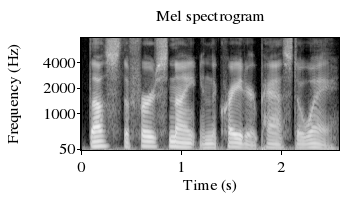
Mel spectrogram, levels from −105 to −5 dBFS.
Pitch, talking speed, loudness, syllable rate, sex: 100 Hz, 210 wpm, -19 LUFS, 5.0 syllables/s, male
